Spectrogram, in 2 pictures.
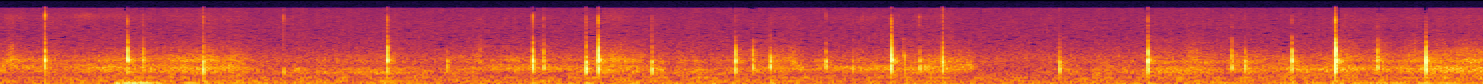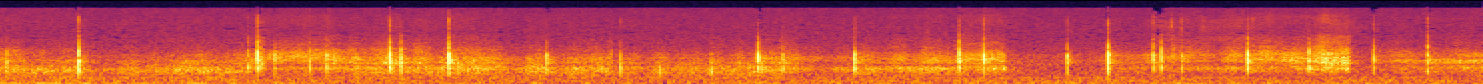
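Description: Long pointed nails tap and scratch across the printed laminated cover of a large hardcover book. Many quiet, sharp, clicky taps ring out briefly over soft, hissy scratching swells centered in the midrange.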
